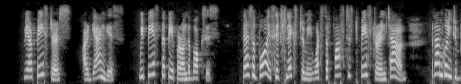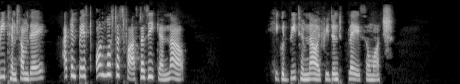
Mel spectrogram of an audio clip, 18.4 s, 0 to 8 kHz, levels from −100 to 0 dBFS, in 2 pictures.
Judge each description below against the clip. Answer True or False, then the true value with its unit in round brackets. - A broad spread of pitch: True (8.3 semitones)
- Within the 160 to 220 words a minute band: True (180 wpm)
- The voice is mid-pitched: False (240 Hz)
